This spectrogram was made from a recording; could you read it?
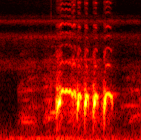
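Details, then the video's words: A single phrase from a local, loud-voiced zebra dove: a soft lead-in followed by a fast, throbbing series of five ringing coos lasting about half a second. A faint low murmur continues in the background. "perkutut lokal gacor suara besar nyaring"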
